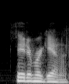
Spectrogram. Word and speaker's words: Fata Morgana: How do you pronounce it? What, the Fata Morgana? Fata Morgana, thank you.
